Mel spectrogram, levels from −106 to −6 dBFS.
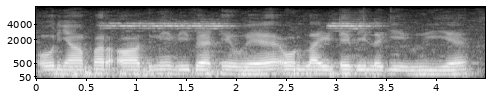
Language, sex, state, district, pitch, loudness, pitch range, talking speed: Hindi, male, Uttar Pradesh, Shamli, 125 Hz, -16 LUFS, 125-130 Hz, 185 wpm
